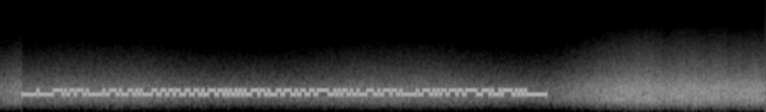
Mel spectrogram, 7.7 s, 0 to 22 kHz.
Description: RTTY (45.45 baud, 170 Hz shift), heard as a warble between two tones, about 620 Hz centre, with radio static and a narrow filter. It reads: AUXILIARY UNITS, AS THEY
